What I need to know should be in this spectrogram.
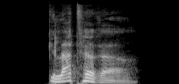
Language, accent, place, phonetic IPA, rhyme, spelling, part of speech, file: German, Germany, Berlin, [ˈɡlatəʁɐ], -atəʁɐ, glatterer, adjective, De-glatterer.ogg
- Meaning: inflection of glatt: 1. strong/mixed nominative masculine singular comparative degree 2. strong genitive/dative feminine singular comparative degree 3. strong genitive plural comparative degree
